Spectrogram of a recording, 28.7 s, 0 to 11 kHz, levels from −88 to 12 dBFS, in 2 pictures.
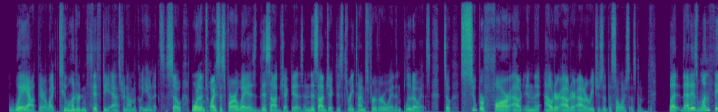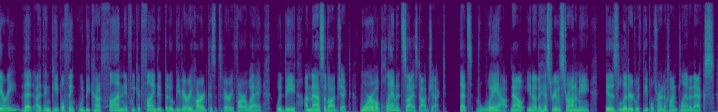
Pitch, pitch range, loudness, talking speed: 135 Hz, 115-160 Hz, -24 LUFS, 215 wpm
